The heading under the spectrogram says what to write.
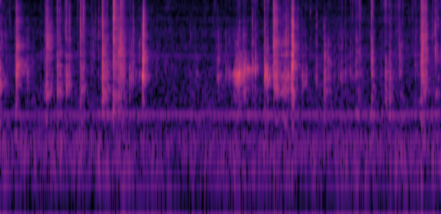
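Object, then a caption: Bar of soap scraped with a metal blade. A flat metal blade scrapes and shaves the edge of a hand-sized, solid white bar of dry soap held in one hand, so flakes fall onto a bed of colorful soap chips below. The sound is a quiet, irregular run of sharp, crisp, bright scratches and crackles that die away almost instantly, with a faint steady hum underneath.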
